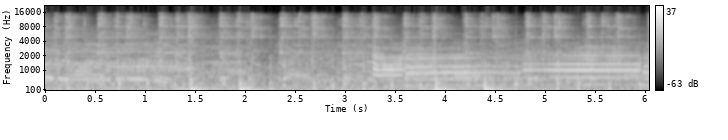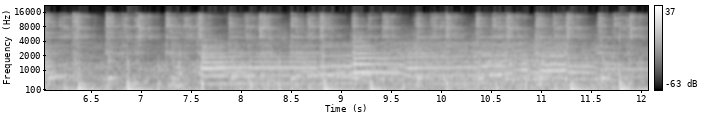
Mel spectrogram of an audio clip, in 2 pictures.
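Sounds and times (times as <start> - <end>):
hand cymbals striking: 0.0 - 12.0
harmonium sustained chord: 0.2 - 12.0.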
